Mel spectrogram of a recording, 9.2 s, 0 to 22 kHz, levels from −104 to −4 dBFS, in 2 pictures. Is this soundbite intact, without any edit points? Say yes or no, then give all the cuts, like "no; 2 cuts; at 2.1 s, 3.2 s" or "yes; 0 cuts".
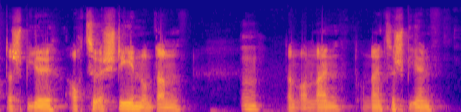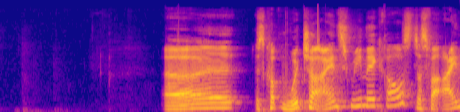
yes; 0 cuts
